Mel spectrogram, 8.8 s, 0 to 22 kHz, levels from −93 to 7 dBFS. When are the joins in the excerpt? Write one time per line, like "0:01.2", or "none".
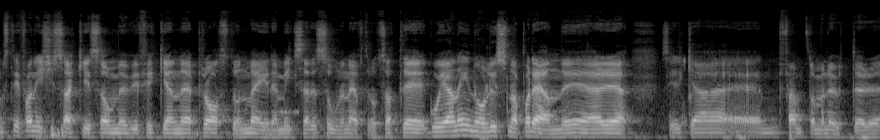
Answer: none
